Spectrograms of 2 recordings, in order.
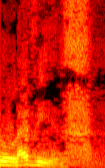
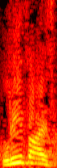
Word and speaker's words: Levi's: and asked me dad what are Levy's she mispronounced the name because she'd never heard of them before well Levi's brought me back a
